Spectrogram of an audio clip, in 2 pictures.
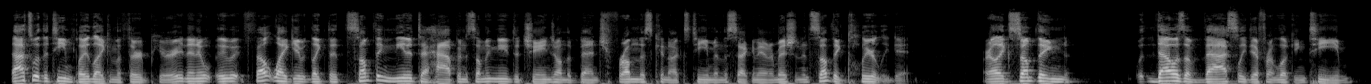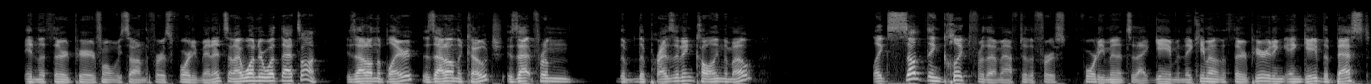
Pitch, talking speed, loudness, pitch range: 125 Hz, 250 wpm, -22 LUFS, 110-140 Hz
